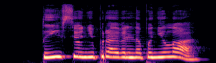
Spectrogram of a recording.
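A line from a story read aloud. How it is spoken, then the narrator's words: Shrieked. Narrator (Russian): завизжала она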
